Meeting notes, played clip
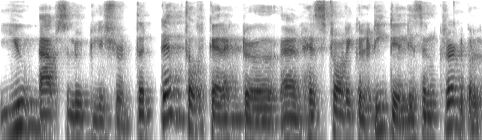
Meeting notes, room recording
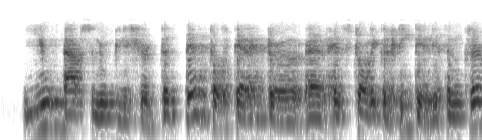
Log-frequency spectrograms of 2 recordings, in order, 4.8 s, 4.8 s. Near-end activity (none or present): none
